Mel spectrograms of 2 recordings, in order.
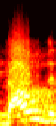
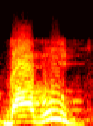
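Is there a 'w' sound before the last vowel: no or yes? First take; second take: no; yes. First: The vowels run together with no 'w' sound. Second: A clear 'w' sound comes before the 'u'. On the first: The speaker calls it wrong. "यह दाऊद नहीं है" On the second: The speaker calls it right. "वाव पर पेश है"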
